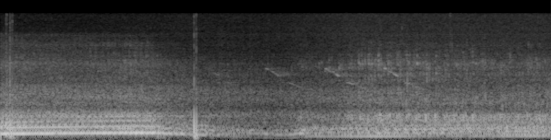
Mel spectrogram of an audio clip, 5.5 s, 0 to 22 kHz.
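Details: 1950 Ford F1 flathead V8 8BA accelerating then easing off on a test drive after replacing a blown header gasket; smooth, no pops or crackles on the overrun where it used to backfire, much quieter.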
